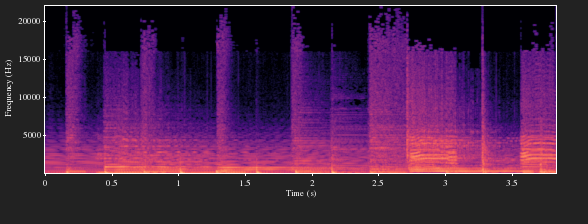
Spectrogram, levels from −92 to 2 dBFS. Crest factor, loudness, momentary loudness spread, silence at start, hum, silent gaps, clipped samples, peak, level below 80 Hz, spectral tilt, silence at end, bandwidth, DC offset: 16 dB; -24 LUFS; 7 LU; 0 s; none; none; under 0.1%; -8 dBFS; -46 dBFS; -5 dB/octave; 0 s; over 20 kHz; under 0.1%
